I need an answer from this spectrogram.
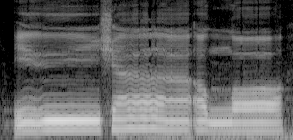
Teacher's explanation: Allah ya Yo ada nun sukun yang bertemu dengan mesin Nah kita harus samar-samar membacanya nun sukun itu langsung ke disamarkan ke huruf Sin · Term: ikhfa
